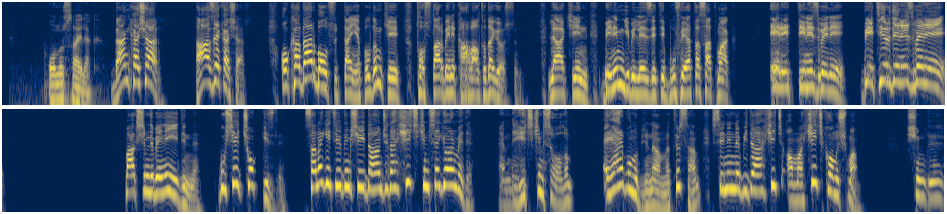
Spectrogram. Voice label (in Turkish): Animasyon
